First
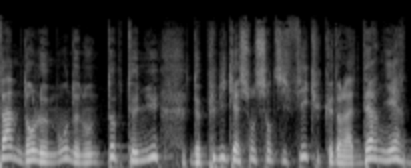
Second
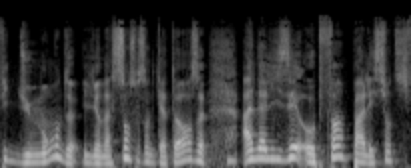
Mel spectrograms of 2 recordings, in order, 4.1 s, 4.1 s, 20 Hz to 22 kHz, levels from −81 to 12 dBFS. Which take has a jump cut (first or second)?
second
